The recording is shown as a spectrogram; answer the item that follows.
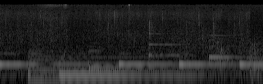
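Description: Heavy rain falls, giving a faint, steady hiss beneath low, sustained musical tones that shift in pitch now and then.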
